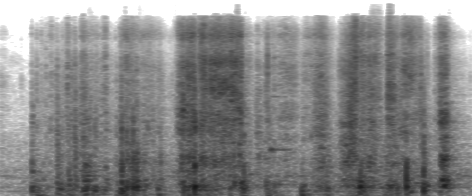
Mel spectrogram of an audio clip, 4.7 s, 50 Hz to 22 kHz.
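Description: Packaging for Evolutions Z23 brake pads is torn and rubbed open up close, giving dry scraping, crinkling and rasping bursts in quick irregular bursts with no talk.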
